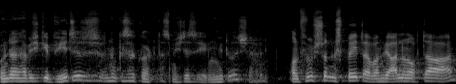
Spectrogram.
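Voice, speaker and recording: The man's voice is fairly high in pitch, rising and falling an ordinary amount. He rattles off his words very quickly. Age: 30s. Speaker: lay preacher. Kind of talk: sermon. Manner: halting.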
